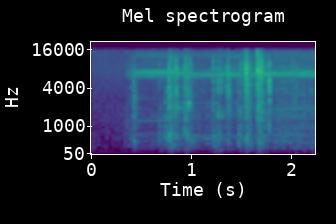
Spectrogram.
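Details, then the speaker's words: Pioneer CLD-1190 LaserDisc player bought secondhand: scattered mechanical clicks and whirs, then a faint steady high whine as the disc finally spins up after several tries. The owner suspects the laser lens needs adjusting, or wear from disuse. "I don't know what it is but I have to give this thing a couple tries before I get the function correctly there it goes now it's functioning"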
